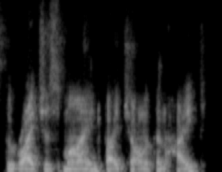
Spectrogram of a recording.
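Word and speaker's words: Haidt: Righteous Mind by Jonathan height or hate his name might be pronounced hate and uh that was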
